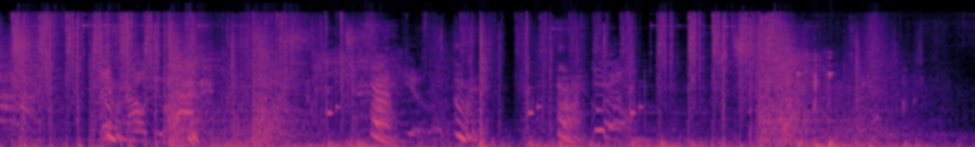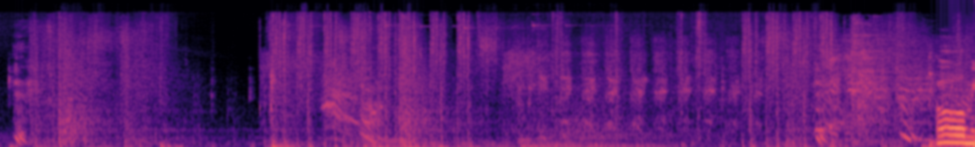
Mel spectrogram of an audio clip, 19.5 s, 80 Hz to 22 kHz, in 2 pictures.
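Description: Fallout 76 gunfire rattles through repeated rapid bursts with mechanical clicks and clatter between them, mixed with speech and brief lulls.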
